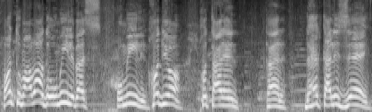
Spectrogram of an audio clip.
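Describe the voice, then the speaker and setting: A man with an Egyptian Arabic accent playing a gruff, scolding shopkeeper in a comedy sketch. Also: extremely high pitch, over music. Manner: gruff, scolding, quick-tempered.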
